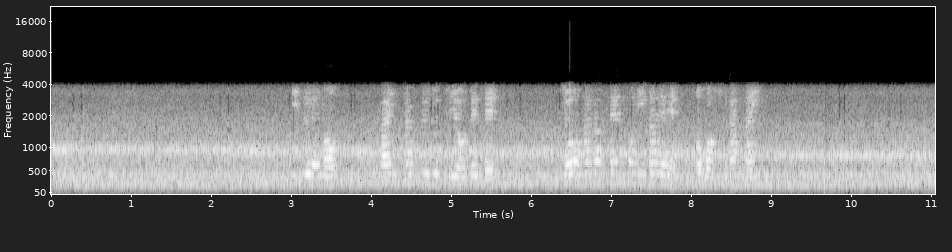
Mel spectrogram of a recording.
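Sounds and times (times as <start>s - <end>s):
train running noise: 0.0s - 11.0s
public address announcement: 2.9s - 9.5s.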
